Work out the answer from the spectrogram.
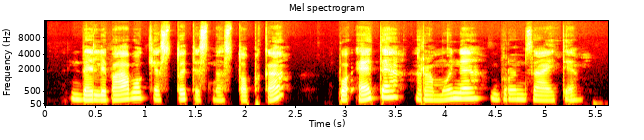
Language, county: Lithuanian, Panevėžys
